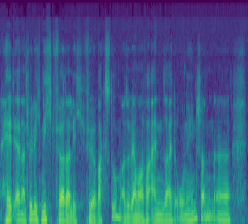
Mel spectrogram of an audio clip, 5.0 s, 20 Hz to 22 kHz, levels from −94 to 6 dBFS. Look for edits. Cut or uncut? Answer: uncut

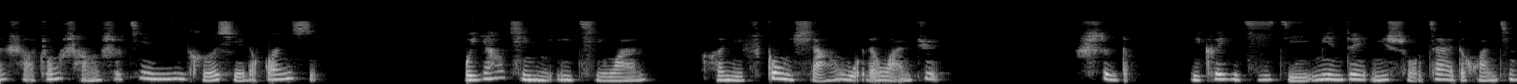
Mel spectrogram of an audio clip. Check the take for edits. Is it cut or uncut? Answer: uncut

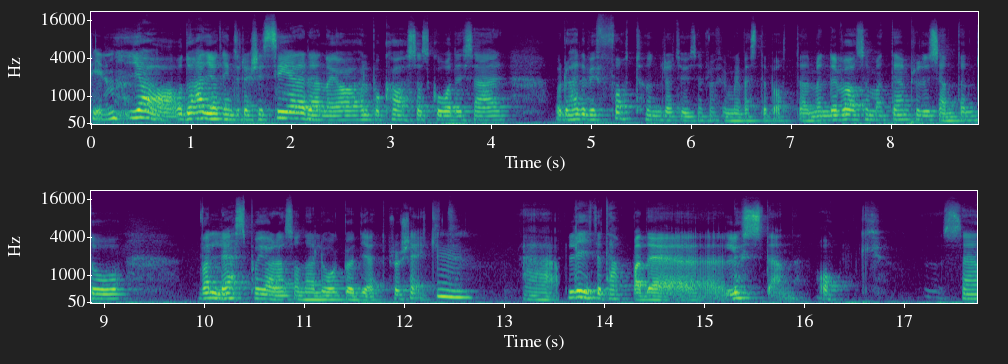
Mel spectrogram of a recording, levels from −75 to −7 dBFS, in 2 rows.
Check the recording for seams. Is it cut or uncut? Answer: cut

